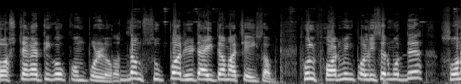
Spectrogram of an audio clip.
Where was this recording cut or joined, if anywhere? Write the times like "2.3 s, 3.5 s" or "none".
1.2 s, 2.9 s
